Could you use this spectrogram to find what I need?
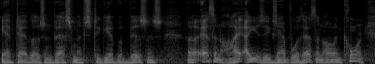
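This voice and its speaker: In a room with audible echo, a man with a fairly low pitch and a dark, mellow, somewhat breathy tone speaks at a very fast pace, with ordinary pitch variation and very even loudness. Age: 60s. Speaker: economist and futurist. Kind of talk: interview. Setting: conference.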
